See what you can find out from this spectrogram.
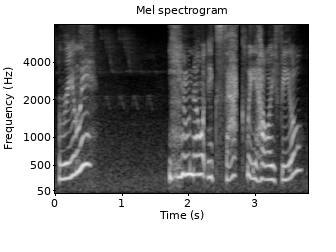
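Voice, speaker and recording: A young woman acting a gentle, lonely village woman in video game dialogue, speaking softly, earnestly and a little hesitantly. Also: high-pitched, measured pace. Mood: warm. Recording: music behind the voice.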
